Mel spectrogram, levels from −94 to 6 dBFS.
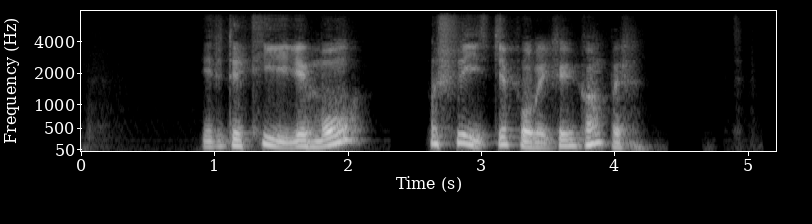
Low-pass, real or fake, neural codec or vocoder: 7.2 kHz; fake; codec, 16 kHz, 0.5 kbps, FunCodec, trained on Chinese and English, 25 frames a second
